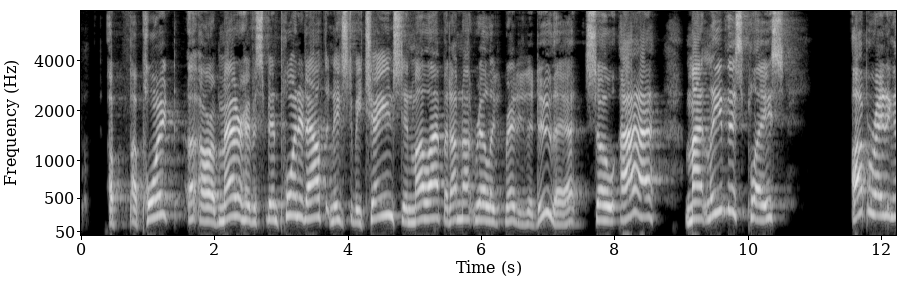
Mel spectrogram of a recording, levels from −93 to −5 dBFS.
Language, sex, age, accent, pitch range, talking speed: English, male, 60-79, American, 195-270 Hz, 155 wpm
